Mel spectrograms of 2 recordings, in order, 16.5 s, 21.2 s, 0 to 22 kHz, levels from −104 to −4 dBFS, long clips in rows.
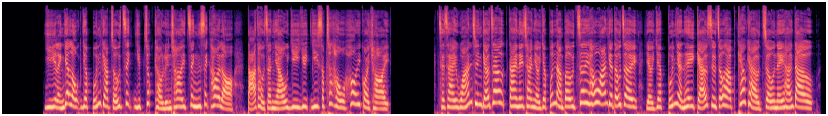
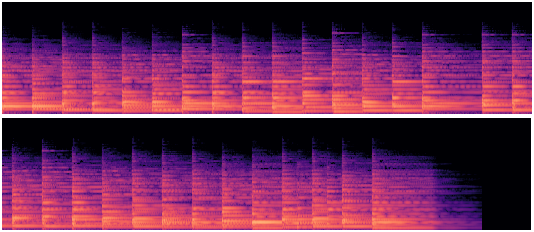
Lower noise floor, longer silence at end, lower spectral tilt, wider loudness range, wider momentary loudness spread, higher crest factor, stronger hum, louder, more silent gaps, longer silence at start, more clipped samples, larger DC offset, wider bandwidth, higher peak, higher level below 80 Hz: first, under -90 dBFS vs -65 dBFS; second, 0.25 s vs 1.85 s; second, -3.5 dB/octave vs -8 dB/octave; about the same, 3 LU vs 3 LU; second, 4 LU vs 7 LU; about the same, 14 dB vs 16 dB; neither; first, -17 LUFS vs -30 LUFS; first, 7.79-8.63 s vs none; first, 0.85 s vs 0 s; neither; neither; first, 19 kHz vs 7.4 kHz; first, -4 dBFS vs -14 dBFS; first, -40 dBFS vs -62 dBFS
